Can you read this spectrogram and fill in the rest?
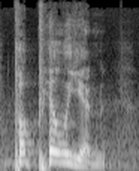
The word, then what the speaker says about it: Papillion: Papillon is pronounced the way any self-respecting Midwesterner would say a misspelled French word, papillion.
